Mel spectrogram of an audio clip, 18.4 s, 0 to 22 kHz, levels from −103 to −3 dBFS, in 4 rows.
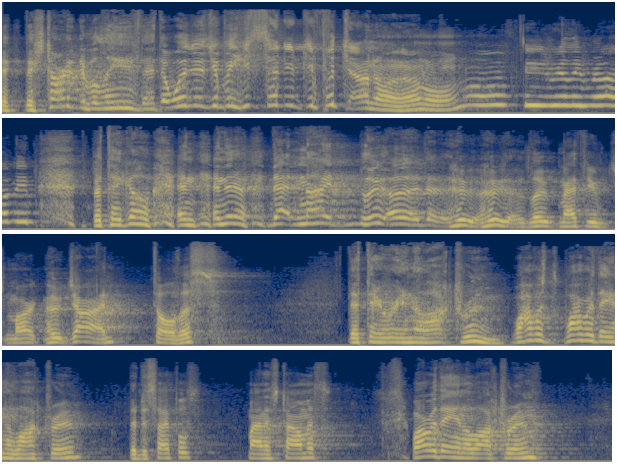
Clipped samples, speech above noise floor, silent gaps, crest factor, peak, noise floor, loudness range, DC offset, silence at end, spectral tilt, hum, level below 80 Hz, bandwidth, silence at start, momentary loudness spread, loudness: under 0.1%; 33 dB; none; 20 dB; -8 dBFS; -59 dBFS; 2 LU; 0.4%; 0.35 s; -4.5 dB/octave; none; -72 dBFS; 16.5 kHz; 0 s; 6 LU; -26 LUFS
